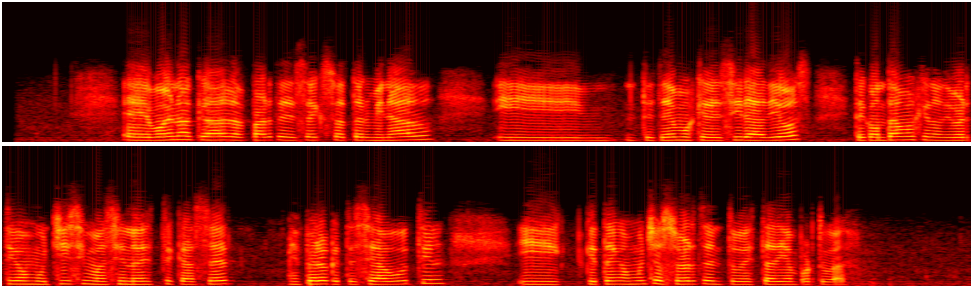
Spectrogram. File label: Conclusion spanish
